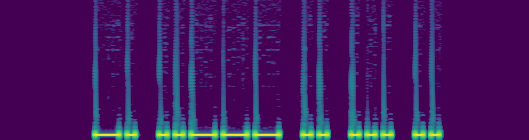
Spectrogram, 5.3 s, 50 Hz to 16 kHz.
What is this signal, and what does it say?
Morse code, heard as a keyed tone, about 15 wpm, 700 Hz. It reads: N2ISI
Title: USA Call Signs - 5 Characters - Repeated 3x - 15wpm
